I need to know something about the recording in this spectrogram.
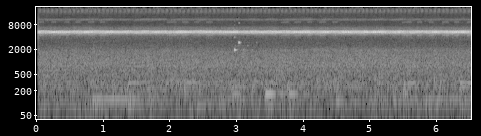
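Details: Sasakiri katydid, Conocephalus melaenus, singing a steady, unbroken, high-pitched ringing trill with a faint pulsed shimmer above it, continuing without pause over a low soft rumble.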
